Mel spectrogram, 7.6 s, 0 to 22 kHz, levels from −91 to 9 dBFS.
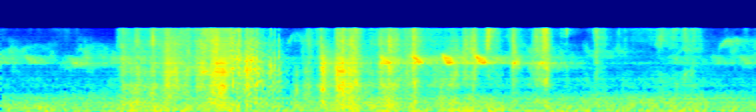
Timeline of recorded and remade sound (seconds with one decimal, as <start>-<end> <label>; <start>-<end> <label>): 0.0-2.3 remade; 2.3-2.9 recorded; 2.9-7.6 remade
